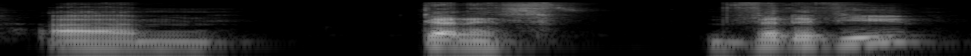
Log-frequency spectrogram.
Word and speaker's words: Denis Villeneuve: Going to watch Dune 1 and 2, the part 1 and 2, the most recent Denis Villeneuve, is how you pronounce his name, movies.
